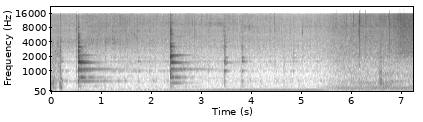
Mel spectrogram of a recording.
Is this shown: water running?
no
